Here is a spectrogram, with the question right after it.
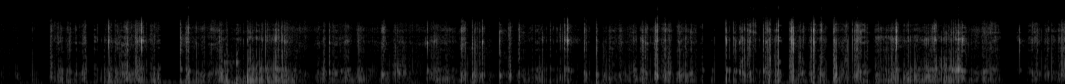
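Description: Long nails tap, scratch and twist the green plastic cap of a small clear glass bottle, turning it on and off. Dense, dry, bright clicks and gritty scraping come in close bursts with a few brief pauses, with almost no low end and no ring after each hit.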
